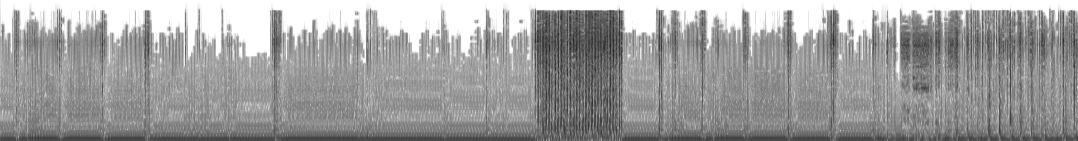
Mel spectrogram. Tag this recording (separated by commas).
Electronic music, Music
